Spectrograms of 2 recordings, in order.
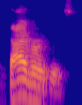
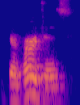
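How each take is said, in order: First: The stress is on the first syllable. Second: The stress is on the second syllable. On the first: "we like emphasize the die" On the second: "say the word diverges"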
